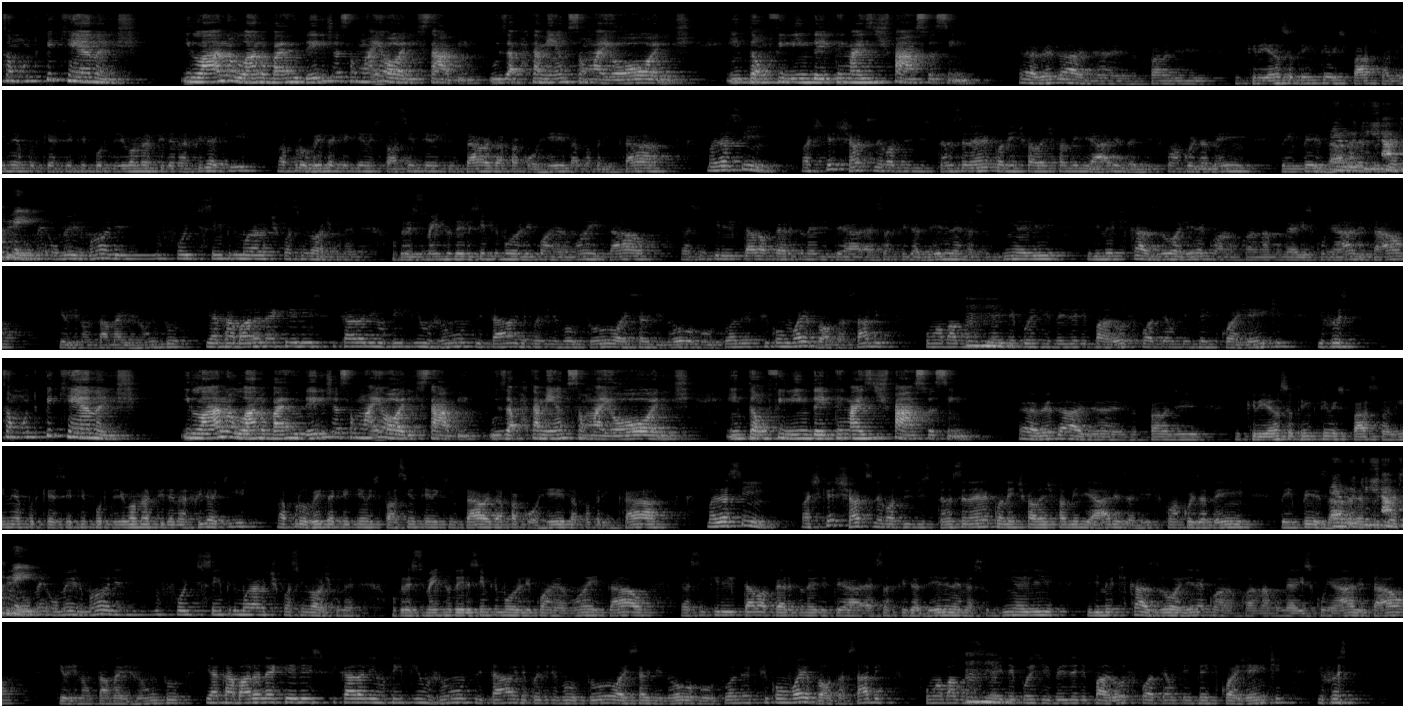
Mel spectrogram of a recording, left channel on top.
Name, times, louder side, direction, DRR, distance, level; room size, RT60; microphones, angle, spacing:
voice 1, 0.0-1.3 1.8-6.9 7.2-9.7 27.3-28.5 51.7-52.2, right 2 dB, 40° right, 1.8 m, -32 dB
voice 2, 10.2-12.0 12.3-16.5 16.8-20.6 21.1-21.7 22.0-26.4 26.8-34.5 34.8-42.1 42.6-50.8 51.3-55.5, right 2 dB, 80° right, 1.9 m, -38 dB
10.5 x 10.5 x 4.8 m
head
